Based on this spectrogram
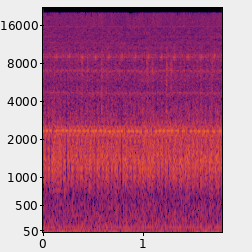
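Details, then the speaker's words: Unknown ZX Spectrum cassette, flight simulator program loading: hissy, smeared loading tone with a hum underneath and no crisp data edges; corrupt or worn tape data, failed to finish loading. "oh god oh god did you hear that was like oh was Earth Day was not a happy bunny at least at least I can hear some just war sounds horrible no wonder it didn't finish loading"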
